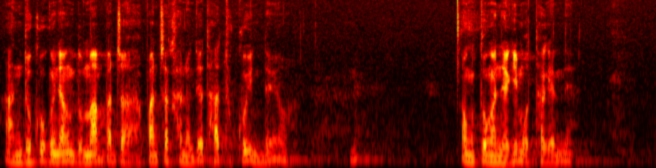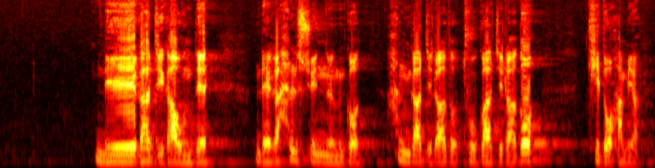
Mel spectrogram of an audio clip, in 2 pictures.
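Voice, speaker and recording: Middle-aged male pastor scolding his flock, rough gravelly voice, big church echo. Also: mid-range voice, steady tone, moderate pace, pauses often. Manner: swings from soft near-whispers to loud urgent exhortation; scolds the congregation directly in plain speech. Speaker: senior pastor. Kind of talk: Sunday sermon. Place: large church sanctuary. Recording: church hall reverb.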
